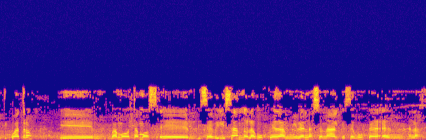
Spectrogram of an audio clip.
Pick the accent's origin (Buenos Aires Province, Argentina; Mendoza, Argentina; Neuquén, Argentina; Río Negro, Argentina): Neuquén, Argentina; Vinimos acá a Buenos Aires para visibilizar la búsqueda de mi hija a nivel nacional. Somos de Neuquén Capital.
